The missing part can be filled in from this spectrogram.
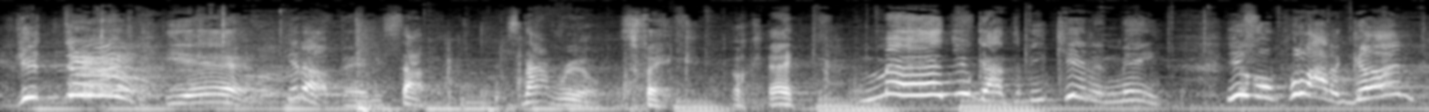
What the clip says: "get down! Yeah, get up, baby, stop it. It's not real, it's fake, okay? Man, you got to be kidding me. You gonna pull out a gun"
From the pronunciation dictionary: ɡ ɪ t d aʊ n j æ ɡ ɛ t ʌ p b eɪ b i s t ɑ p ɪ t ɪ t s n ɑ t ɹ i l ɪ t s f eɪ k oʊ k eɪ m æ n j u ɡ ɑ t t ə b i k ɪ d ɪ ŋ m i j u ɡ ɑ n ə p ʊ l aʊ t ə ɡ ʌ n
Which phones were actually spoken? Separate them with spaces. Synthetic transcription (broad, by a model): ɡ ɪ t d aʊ j æ ɡ ɛ t ʌ p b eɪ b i s t ɑ p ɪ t ɪ t s n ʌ t ɹ i l ɪ t s f eɪ k oʊ k eɪ m æ n j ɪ ɡ ɑ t t ə b i k ɪ d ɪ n m i j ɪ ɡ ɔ ə p ʊ l aʊ t ə ɡ ʌ n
